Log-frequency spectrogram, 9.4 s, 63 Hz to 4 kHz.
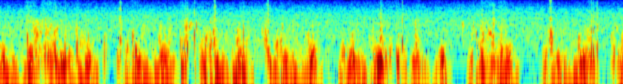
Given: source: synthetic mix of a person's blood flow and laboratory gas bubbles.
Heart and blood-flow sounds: Doppler ultrasound of blood flow; precordium
0.38-1.22 s: bubbles
1.53-1.61 s: bubbles
1.75-1.85 s: bubbles
1.95-2.10 s: bubbles
2.68-3.29 s: bubbles
3.64-3.67 s: bubbles
3.86-4.11 s: bubbles
4.19-4.27 s: bubbles
5.25-5.38 s: bubbles
5.55-6.07 s: bubbles
6.21-6.32 s: bubbles
6.92-6.97 s: bubbles
7.05-7.60 s: bubbles
8.21-8.33 s: bubbles
8.76-9.00 s: bubbles
9.16-9.27 s: bubbles
From the record:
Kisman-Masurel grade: 243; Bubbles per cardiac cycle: several, 3 to 8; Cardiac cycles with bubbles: 100%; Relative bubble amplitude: loud (0.450 to 0.775); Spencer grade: 3 (all of the cardiac periods contain showers or single bubble signals, but not dominating or overriding the cardiac motion signals); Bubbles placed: anywhere in the cardiac cycle

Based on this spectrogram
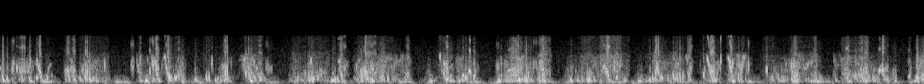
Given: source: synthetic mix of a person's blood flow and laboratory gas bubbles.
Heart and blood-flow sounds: Doppler ultrasound of blood flow; precordium
0.00-0.53 s: bubbles
0.63-1.10 s: bubbles
1.30-1.88 s: bubbles
1.94-2.34 s: bubbles
2.39-2.73 s: bubbles
2.88-3.50 s: bubbles
3.52-4.13 s: bubbles
4.36-4.79 s: bubbles
4.96-5.53 s: bubbles
5.67-6.31 s: bubbles
6.43-6.94 s: bubbles
7.00-7.53 s: bubbles
7.62-8.24 s: bubbles
8.33-8.99 s: bubbles
9.07-9.25 s: bubbles
From the record:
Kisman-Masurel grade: 343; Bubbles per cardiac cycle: rolling drumbeat, 9 or more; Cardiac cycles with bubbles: 100%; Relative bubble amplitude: loud (0.450 to 0.775); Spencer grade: 3 (all of the cardiac periods contain showers or single bubble signals, but not dominating or overriding the cardiac motion signals); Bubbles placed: anywhere in the cardiac cycle

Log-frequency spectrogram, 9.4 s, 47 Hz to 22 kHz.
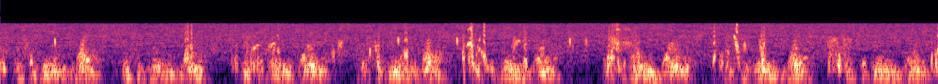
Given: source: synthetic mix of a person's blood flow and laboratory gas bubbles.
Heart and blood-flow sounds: Doppler ultrasound of blood flow; precordium
0.00-0.09 s: bubbles
0.23-0.37 s: bubbles
0.52-0.59 s: bubbles
1.69-1.98 s: bubbles
2.30-2.81 s: bubbles
3.31-3.44 s: bubbles
3.66-3.83 s: bubbles
3.95-4.20 s: bubbles
4.33-4.41 s: bubbles
4.55-4.91 s: bubbles
5.11-5.30 s: bubbles
5.67-5.74 s: bubbles
5.83-5.89 s: bubbles
6.04-6.45 s: bubbles
7.12-7.49 s: bubbles
7.57-7.75 s: bubbles
8.27-8.53 s: bubbles
9.28-9.39 s: bubbles
From the record:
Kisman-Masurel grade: 242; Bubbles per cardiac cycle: several, 3 to 8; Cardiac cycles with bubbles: 100%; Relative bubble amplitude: moderate (0.250 to 0.450); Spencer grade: 3 (all of the cardiac periods contain showers or single bubble signals, but not dominating or overriding the cardiac motion signals); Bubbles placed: only in the low amplitude regions of the cardiac cycle

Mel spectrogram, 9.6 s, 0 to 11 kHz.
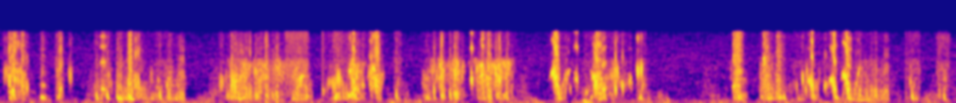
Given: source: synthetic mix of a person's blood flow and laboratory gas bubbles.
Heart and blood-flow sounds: Doppler ultrasound of blood flow; subclavian vein
0.02-0.29 s: bubbles
0.39-0.49 s: bubbles
0.55-0.64 s: bubbles
0.67-0.72 s: bubbles
0.93-1.85 s: bubbles
2.19-3.13 s: bubbles
3.22-3.83 s: bubbles
3.93-4.01 s: bubbles
4.21-4.65 s: bubbles
4.68-5.16 s: bubbles
5.49-5.79 s: bubbles
5.82-6.46 s: bubbles
7.30-7.48 s: bubbles
7.58-8.89 s: bubbles
9.05-9.20 s: bubbles
9.36-9.49 s: bubbles
From the record:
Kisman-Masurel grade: 342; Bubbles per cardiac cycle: rolling drumbeat, 9 or more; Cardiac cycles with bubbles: 100%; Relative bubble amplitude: moderate (0.250 to 0.450); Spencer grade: 3 (all of the cardiac periods contain showers or single bubble signals, but not dominating or overriding the cardiac motion signals); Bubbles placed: anywhere in the cardiac cycle

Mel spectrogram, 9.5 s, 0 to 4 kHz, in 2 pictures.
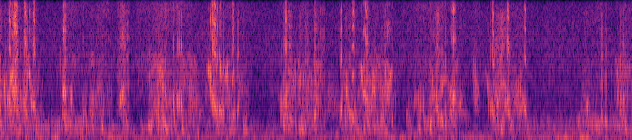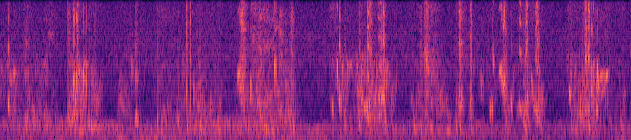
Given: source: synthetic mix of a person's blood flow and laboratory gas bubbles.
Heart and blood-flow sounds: Doppler ultrasound of blood flow; subclavian vein
0.00-0.33 s: bubbles
0.44-1.49 s: bubbles
1.53-1.91 s: bubbles
2.08-2.46 s: bubbles
2.53-3.50 s: bubbles
3.54-4.00 s: bubbles
4.37-5.19 s: bubbles
5.25-5.53 s: bubbles
5.70-5.84 s: bubbles
5.88-6.42 s: bubbles
6.50-7.01 s: bubbles
7.21-7.73 s: bubbles
7.80-8.84 s: bubbles
8.98-9.45 s: bubbles
From the record:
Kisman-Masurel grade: 343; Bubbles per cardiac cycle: rolling drumbeat, 9 or more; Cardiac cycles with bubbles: 100%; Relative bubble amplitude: loud (0.450 to 0.775); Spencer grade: 3 (all of the cardiac periods contain showers or single bubble signals, but not dominating or overriding the cardiac motion signals); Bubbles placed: anywhere in the cardiac cycle

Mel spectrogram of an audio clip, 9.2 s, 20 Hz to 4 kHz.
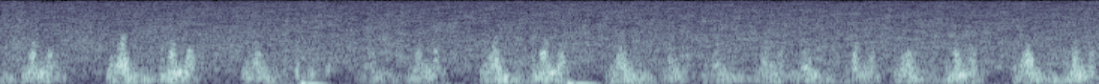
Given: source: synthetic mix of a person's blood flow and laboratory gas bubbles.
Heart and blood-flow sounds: Doppler ultrasound of blood flow; precordium
0.23-0.30 s: bubbles
2.42-2.56 s: bubbles
2.70-2.76 s: bubbles
8.89-9.03 s: bubbles
From the record:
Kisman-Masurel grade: 121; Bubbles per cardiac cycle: 1 to 2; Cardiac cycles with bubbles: 10 to 50%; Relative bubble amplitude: barely perceptible (0.100 to 0.250); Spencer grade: 2 (many but less than half of the cardiac periods contain bubble signals, singularly or in groups); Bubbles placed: only in the low amplitude regions of the cardiac cycle

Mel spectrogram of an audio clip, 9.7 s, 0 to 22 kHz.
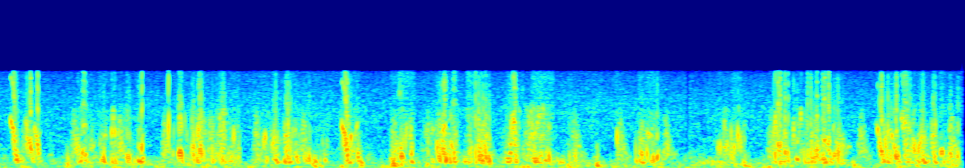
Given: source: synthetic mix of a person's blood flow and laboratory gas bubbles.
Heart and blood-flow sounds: Doppler ultrasound of blood flow; subclavian vein
0.12-0.46 s: bubbles
0.79-1.50 s: bubbles
1.70-2.46 s: bubbles
2.57-3.35 s: bubbles
3.44-3.67 s: bubbles
3.93-4.20 s: bubbles
4.23-4.98 s: bubbles
5.04-5.58 s: bubbles
5.71-5.83 s: bubbles
6.18-6.25 s: bubbles
6.37-6.66 s: bubbles
7.17-7.51 s: bubbles
7.74-8.55 s: bubbles
8.79-9.66 s: bubbles
From the record:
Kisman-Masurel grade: 343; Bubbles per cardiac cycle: rolling drumbeat, 9 or more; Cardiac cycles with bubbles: 100%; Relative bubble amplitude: loud (0.450 to 0.775); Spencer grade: 3 (all of the cardiac periods contain showers or single bubble signals, but not dominating or overriding the cardiac motion signals); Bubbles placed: anywhere in the cardiac cycle

